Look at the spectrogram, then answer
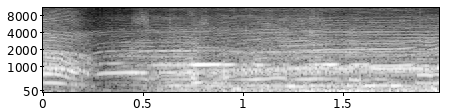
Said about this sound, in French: Et là, qu'est-ce qui se passe On crie la rue, la nuit nous appartient. La rue, la nuit nous appartient.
